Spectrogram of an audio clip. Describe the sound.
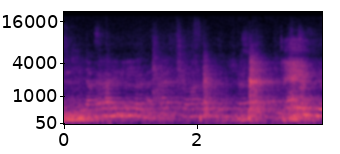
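Musicians' footsteps clack in a steady marching rhythm through a town, about four sharp hard-soled steps spaced evenly, heard over a continuous murmur of voices or tonal background sound.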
